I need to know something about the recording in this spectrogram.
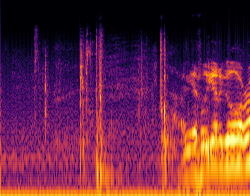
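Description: A door latch clicks as a door is pushed open.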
